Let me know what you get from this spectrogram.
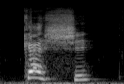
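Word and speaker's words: cacher: aqui a gente tem o verbo cachê cachê e r do final a gente lê como e que significa esconder cachê é esconder nesse caso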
